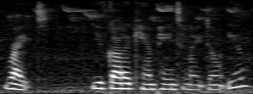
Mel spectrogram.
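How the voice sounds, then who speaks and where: A woman playing a wry, quick-witted teacher, speaking casually in an audio drama. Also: fairly low pitch, dark tone, a little hiss or hum, lightly acted. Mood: friendly, hesitant. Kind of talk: fan audio drama dialogue.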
